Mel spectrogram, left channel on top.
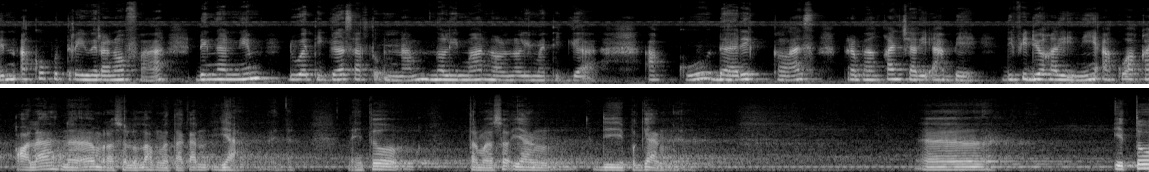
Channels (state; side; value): different; both; correlation 0.01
